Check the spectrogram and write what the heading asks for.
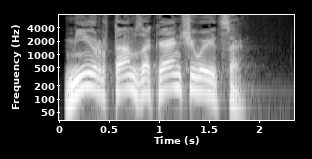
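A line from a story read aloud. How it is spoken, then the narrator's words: Insistent shouting. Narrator (Russian): настойчиво кричали снарт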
